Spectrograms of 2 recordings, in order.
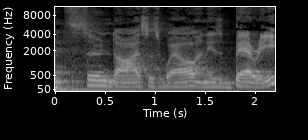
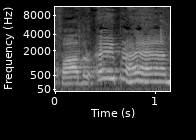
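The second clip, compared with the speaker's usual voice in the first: higher, louder call to Abraham; 8 semitones higher, 6 dB louder than usual. Retold or imitated. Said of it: "he calls out".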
